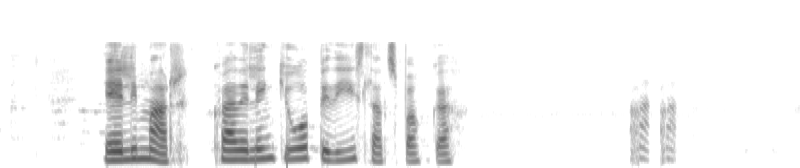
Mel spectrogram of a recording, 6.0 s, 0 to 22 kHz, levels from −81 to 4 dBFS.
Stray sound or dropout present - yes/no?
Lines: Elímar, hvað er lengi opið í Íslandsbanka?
yes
